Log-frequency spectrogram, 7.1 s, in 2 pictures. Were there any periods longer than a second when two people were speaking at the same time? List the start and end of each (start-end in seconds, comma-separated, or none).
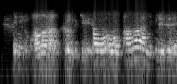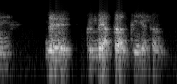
none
